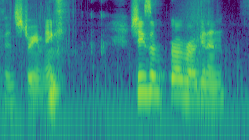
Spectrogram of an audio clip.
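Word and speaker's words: Roegadyn: streaming she's a a rogin it's pronounced rugen but it's rogin whatever uh I will show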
